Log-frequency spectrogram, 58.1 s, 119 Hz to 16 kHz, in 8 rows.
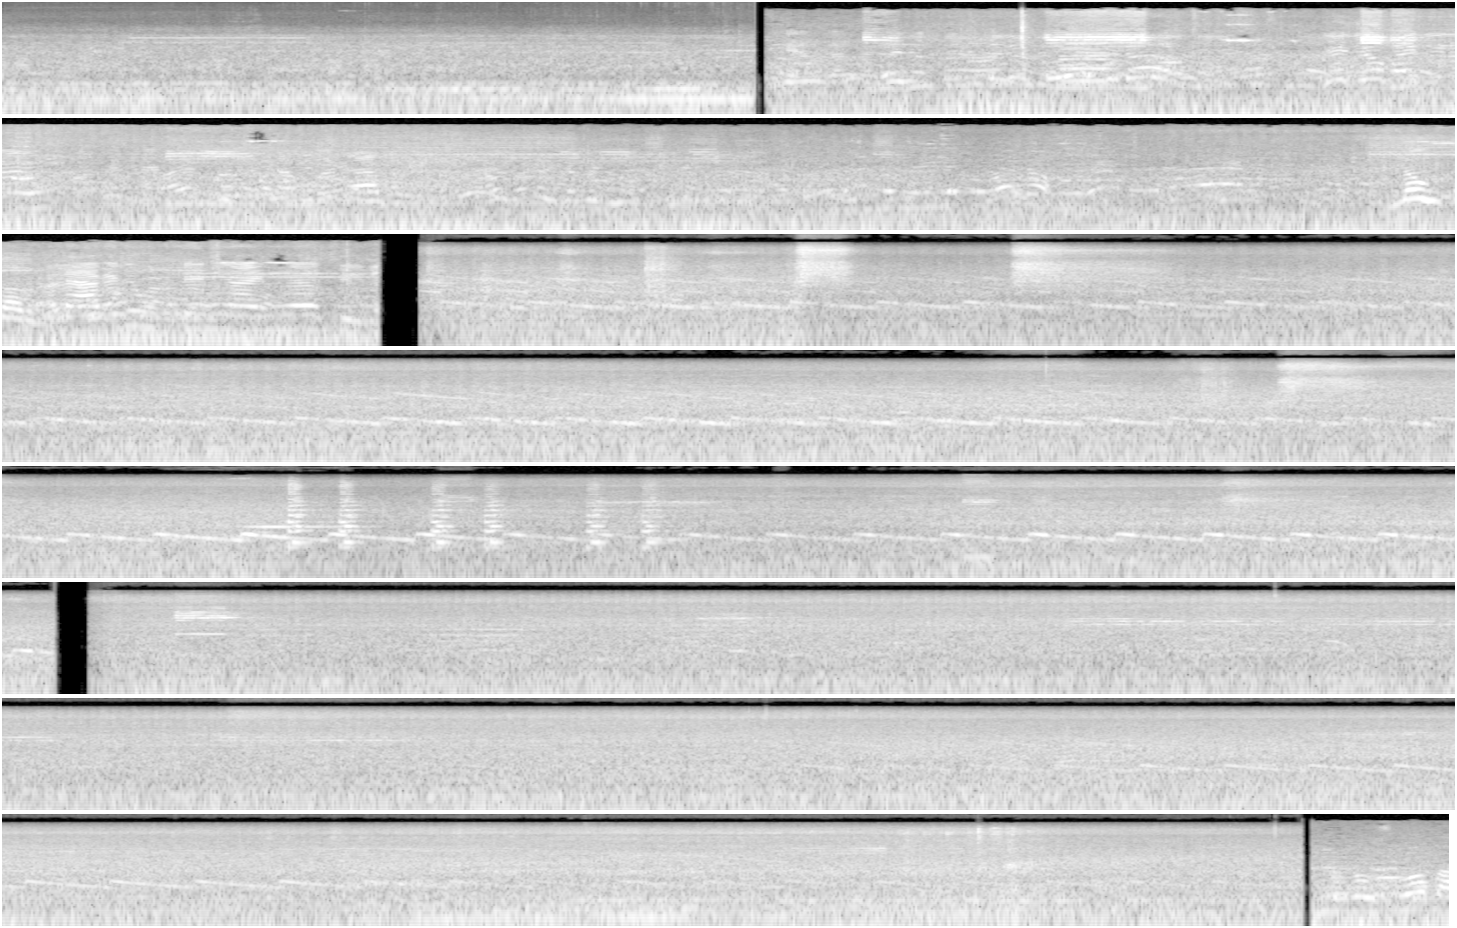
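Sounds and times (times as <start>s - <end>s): traffic noise: 0.0s - 58.0s
fire scene noise: 3.7s - 58.0s
fire engine siren yelping: 16.6s - 36.6s, 47.3s - 57.3s
horn blasts: 30.4s - 32.6s.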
